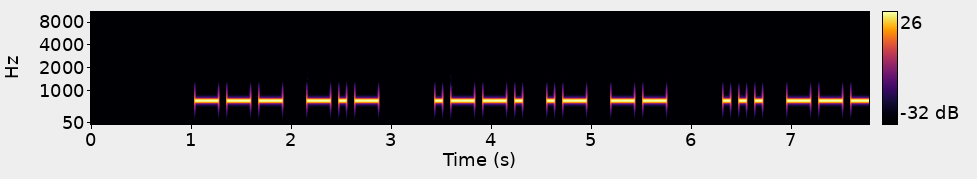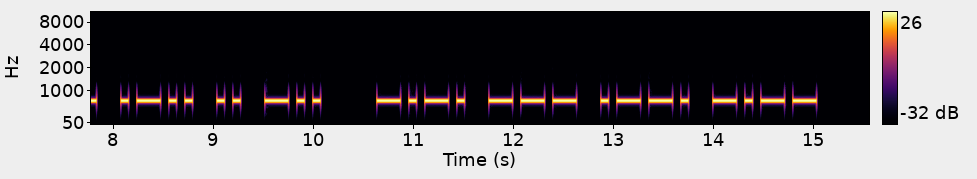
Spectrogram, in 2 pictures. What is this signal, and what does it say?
Morse code, heard as a keyed tone, about 15 wpm, 700 Hz. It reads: OK PAM SOLID COPY
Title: K1USN SST QSO Practice 15wpm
